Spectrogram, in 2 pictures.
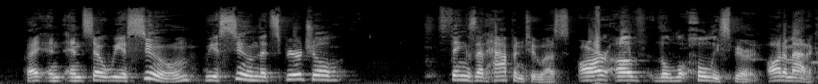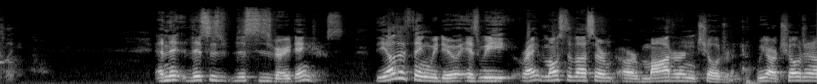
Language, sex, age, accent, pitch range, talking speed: English, male, 30-49, American, 150-195 Hz, 170 wpm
